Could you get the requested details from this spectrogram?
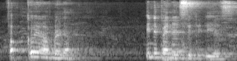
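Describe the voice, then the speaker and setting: A man with a high pitch talks at a fairly slow pace, his pitch swinging very widely. Noticeable background noise and audible room echo are present. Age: 70s. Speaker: sound system selector. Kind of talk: live dancehall MC talk. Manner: animated, shouting over music.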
